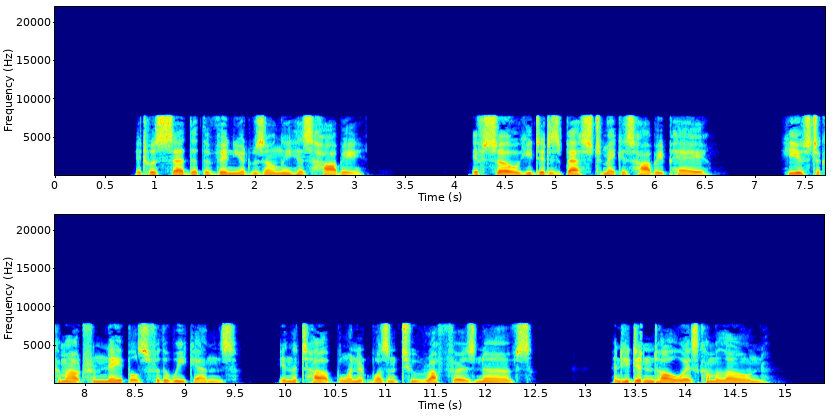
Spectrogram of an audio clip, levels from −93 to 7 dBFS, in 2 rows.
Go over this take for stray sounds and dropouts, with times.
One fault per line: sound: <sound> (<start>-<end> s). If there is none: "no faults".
no faults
